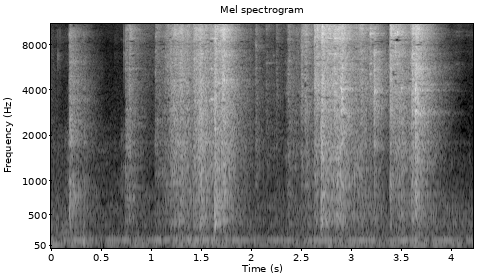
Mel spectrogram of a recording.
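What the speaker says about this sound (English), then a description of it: "Let me get a spoon." Cutlery clinking and rattling as a spoon is fetched from a drawer in a kitchen, a few bursts of metallic jangling over a low steady hum, close and moderately quiet, no talking.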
